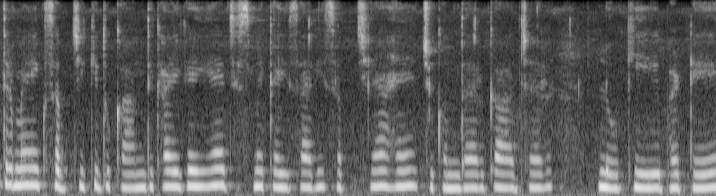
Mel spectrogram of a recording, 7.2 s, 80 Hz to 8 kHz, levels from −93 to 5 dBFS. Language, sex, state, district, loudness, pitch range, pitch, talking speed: Hindi, female, Chhattisgarh, Bilaspur, -15 LUFS, 210-230 Hz, 220 Hz, 150 wpm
